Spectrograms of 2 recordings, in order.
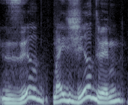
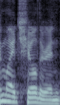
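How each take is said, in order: First: Put-on German accent, slightly higher. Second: Said in the usual way. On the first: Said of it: "like German".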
